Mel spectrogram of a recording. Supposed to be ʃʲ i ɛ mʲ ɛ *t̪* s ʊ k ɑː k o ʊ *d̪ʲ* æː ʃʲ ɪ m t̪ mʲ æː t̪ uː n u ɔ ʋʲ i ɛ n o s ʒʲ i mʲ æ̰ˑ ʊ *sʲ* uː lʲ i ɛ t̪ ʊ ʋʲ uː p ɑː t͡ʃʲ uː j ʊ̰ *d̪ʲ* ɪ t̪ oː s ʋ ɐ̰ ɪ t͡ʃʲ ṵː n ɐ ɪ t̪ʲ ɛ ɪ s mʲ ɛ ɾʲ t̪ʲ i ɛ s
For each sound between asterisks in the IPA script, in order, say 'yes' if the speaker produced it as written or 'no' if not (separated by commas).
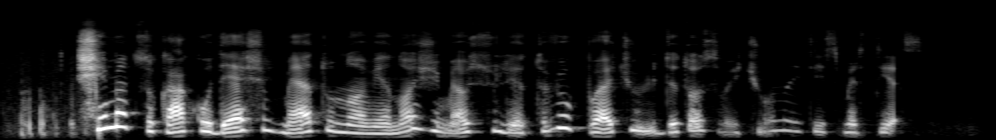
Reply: yes, yes, yes, yes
